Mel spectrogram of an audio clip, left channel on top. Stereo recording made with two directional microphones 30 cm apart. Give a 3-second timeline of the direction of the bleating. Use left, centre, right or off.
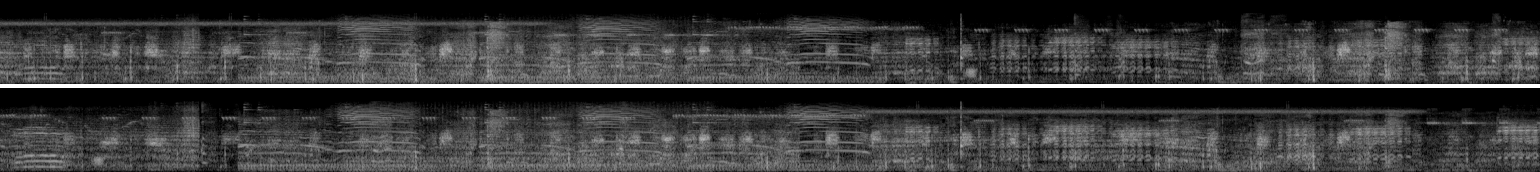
right, centre, centre, right, right.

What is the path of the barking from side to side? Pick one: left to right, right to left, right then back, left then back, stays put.
right then back.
